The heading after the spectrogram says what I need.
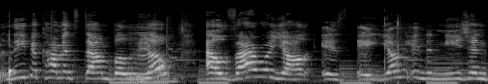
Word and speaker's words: Alvaro: Yes, Alvaro.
